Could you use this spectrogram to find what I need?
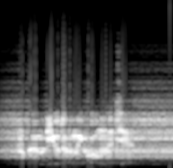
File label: "computer room", bot; maxpack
